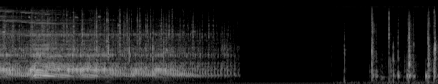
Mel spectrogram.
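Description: Cartoon soundtrack: a buzzing, rapidly warbling sound that fades out over about two seconds, a moment of silence, then a quick run of sharp clicks and taps.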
